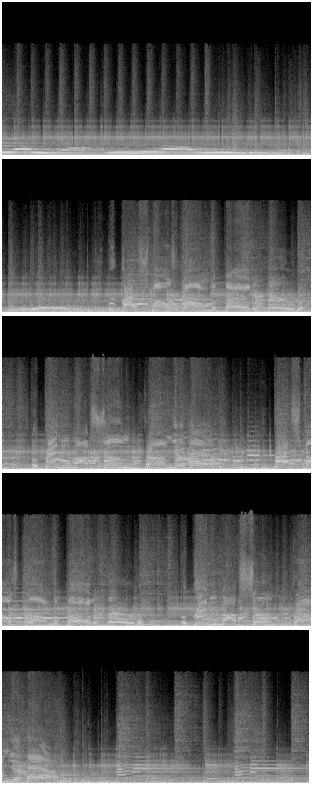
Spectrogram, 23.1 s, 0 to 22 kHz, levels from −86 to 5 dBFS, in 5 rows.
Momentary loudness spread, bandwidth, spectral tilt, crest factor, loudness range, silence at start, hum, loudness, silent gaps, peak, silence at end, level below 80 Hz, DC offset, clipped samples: 4 LU; 16.5 kHz; -5 dB/octave; 14 dB; 2 LU; 0 s; none; -15 LUFS; none; -2 dBFS; 0 s; -26 dBFS; under 0.1%; under 0.1%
